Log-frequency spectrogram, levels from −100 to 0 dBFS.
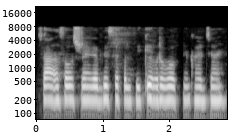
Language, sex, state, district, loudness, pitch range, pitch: Hindi, female, Uttar Pradesh, Varanasi, -17 LUFS, 190-195 Hz, 195 Hz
